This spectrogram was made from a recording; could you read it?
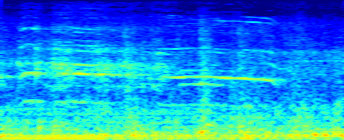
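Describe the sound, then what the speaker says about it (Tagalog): Chickens and a rooster at a Chinese cemetery in a village, with a long crow rising above steady clucking and farmyard background noise for just under two seconds. "Maraming mga manok dito"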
